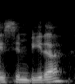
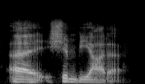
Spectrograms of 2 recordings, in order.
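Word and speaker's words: Siembieda: It's, if we were to say his name, we'd probably just say Simbita. But one time I got a chance to meet him and I was instructed that it's pronounced Shimbiata.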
